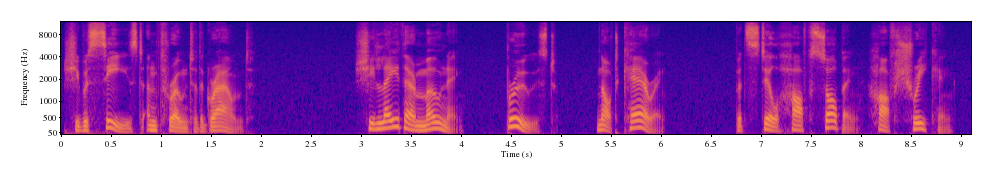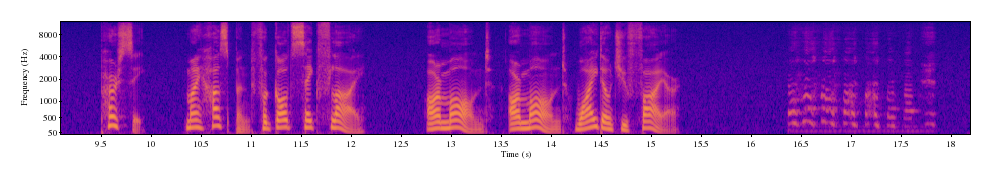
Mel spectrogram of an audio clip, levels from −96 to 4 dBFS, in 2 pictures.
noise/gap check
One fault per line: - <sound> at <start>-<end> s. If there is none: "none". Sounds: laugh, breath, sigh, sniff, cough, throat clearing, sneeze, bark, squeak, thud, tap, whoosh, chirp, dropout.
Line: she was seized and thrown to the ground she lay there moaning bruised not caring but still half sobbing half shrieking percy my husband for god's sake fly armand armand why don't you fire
- laugh at 16.4-17.9 s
